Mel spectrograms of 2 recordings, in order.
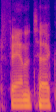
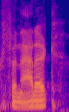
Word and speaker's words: Fanatec: a company called uh i've heard it pronounced either way but fanatec or fanatic um if uh you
